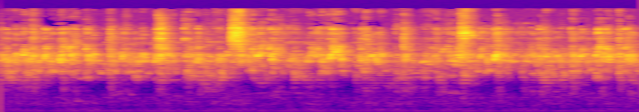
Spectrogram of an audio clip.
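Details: Several-note chirping from pet budgerigars inside a room: continuous buzzy warbling with a few louder, sharper chirps standing out now and then.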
